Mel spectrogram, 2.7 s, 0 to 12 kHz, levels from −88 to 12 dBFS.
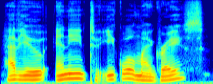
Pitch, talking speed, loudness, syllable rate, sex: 135 Hz, 155 wpm, -14 LUFS, 4.4 syllables/s, male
